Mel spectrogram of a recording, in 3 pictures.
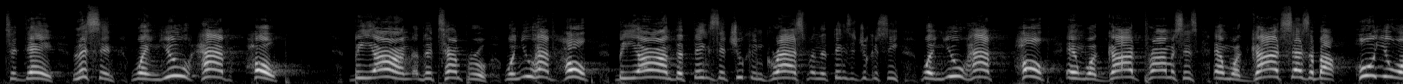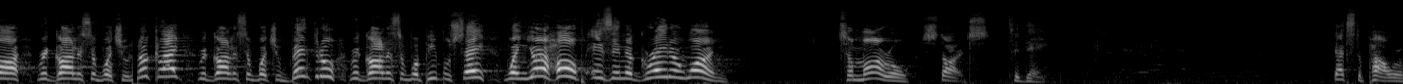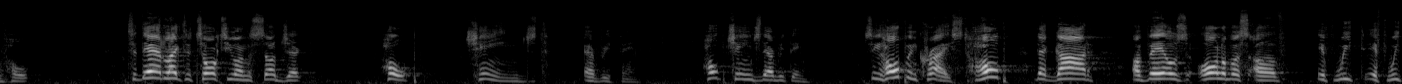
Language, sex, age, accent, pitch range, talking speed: English, male, 40-59, American, 210-295 Hz, 155 wpm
